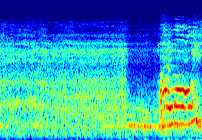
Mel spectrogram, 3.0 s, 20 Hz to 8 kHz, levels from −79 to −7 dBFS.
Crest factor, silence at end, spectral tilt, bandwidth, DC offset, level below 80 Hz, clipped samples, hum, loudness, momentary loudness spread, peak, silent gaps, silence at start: 16 dB; 0 s; -7.5 dB/octave; 5.8 kHz; under 0.1%; -60 dBFS; under 0.1%; none; -18 LUFS; 18 LU; -4 dBFS; none; 0 s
